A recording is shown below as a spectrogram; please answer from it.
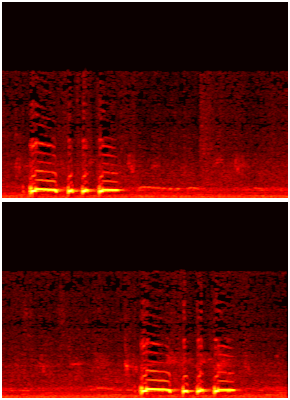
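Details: A local white zebra dove sings loudly to draw answers from rival doves; two identical phrases about four seconds apart, each a long note followed by quick stuttered notes and a drawn-out ending, with soft notes between.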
